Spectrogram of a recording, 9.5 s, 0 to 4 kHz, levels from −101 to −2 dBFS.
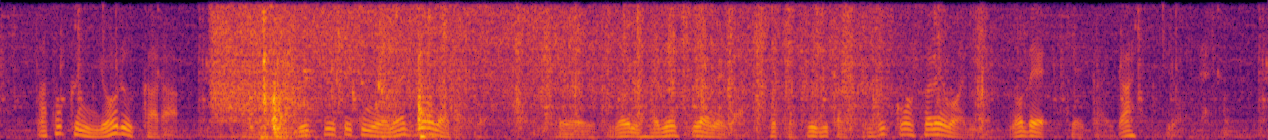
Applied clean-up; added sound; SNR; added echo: none; Frying (food); -1 dB; none.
